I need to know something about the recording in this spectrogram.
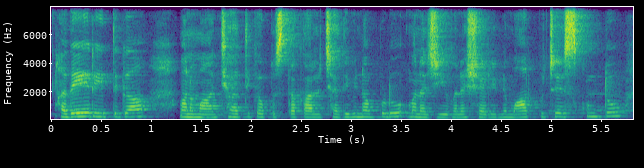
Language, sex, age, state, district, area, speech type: Telugu, female, 18-30, Andhra Pradesh, Kurnool, rural, spontaneous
